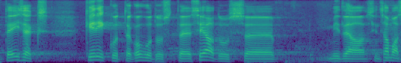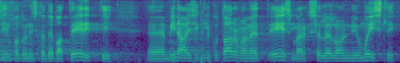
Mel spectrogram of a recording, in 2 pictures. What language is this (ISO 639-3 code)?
est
